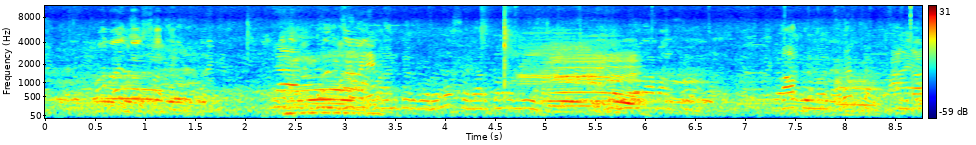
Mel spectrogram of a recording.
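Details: Cattle at a busy cattle market where young cows are offered for sale; a low, drawn-out moo rises and falls in mid-clip, partly buried under constant bargaining voices and crowd chatter.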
